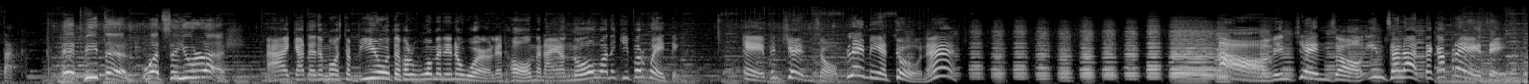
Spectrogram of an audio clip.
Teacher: итальянцы добавляют гласную после согласной уже, которая конец слова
